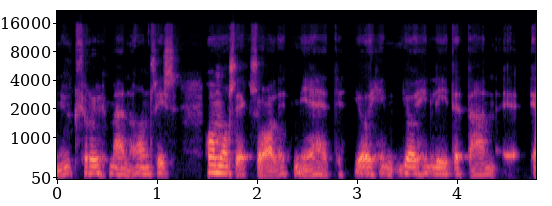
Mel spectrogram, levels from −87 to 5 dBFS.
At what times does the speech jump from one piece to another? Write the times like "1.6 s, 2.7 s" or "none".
1.4 s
